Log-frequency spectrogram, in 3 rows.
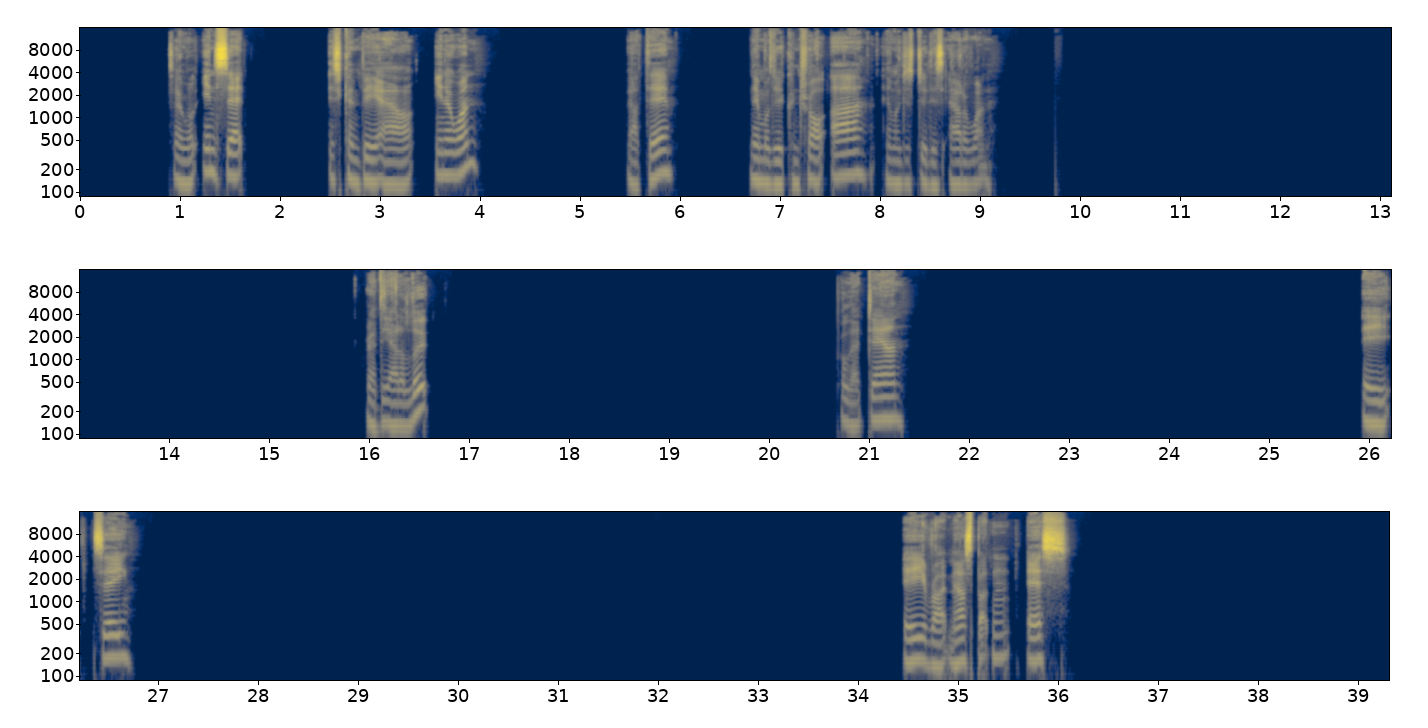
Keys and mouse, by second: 1.0 ctrl+z, 2.4 i, 6.7 ctrl+r, 14.7 alt+middle click, 16.6 middle click, 17.4 alt+click, 19.2 middle click, 20.6-24.2 drag, 25.9 e, 33.1 middle click, 34.3 e, 35.7 s.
